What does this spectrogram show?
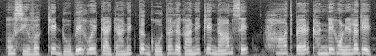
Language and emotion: Hindi, fearful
